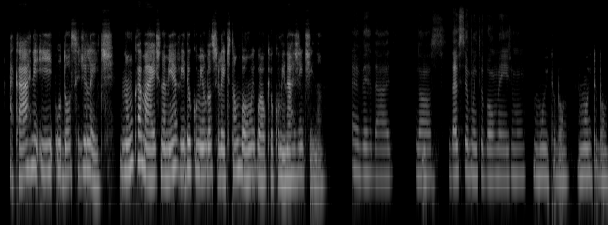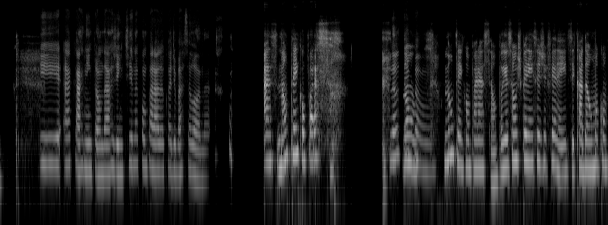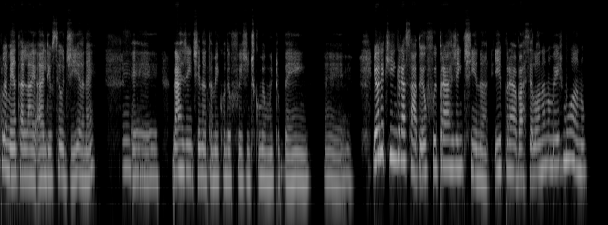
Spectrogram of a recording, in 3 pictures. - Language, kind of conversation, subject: Portuguese, podcast, Qual foi a melhor comida que você experimentou viajando?
- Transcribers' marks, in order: laugh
